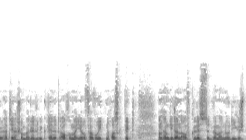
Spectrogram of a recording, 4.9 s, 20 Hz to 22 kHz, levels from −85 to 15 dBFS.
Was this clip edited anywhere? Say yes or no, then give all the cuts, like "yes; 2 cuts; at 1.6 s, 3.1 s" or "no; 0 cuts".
no; 0 cuts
